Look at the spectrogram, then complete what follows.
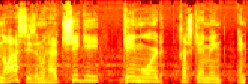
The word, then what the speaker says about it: SYZYGY: How do you pronounce it? Shigi.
